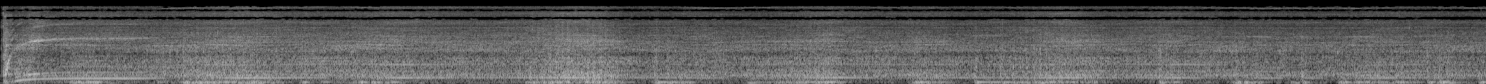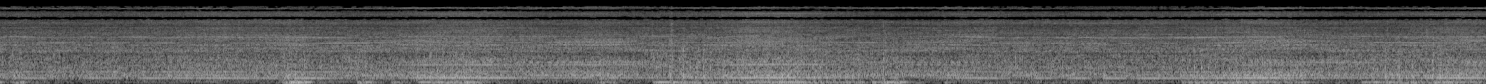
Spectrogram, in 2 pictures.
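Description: Electric hand mixer switched on, its motor spinning up to speed in about a second and then running at a steady pitch as the twin beaters whisk cake batter in a bowl.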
